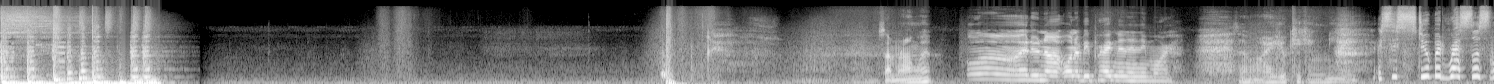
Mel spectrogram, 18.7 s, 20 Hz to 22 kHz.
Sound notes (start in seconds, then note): 8.2 whack; 16.6 sighs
